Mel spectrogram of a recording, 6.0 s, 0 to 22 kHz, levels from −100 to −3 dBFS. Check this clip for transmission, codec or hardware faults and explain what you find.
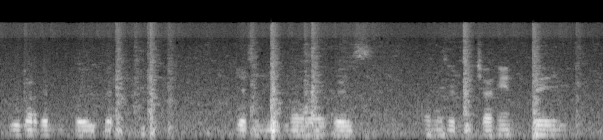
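The faults come from noise suppression working too hard against room noise that sits only about 5 dB below the speech. It removes both the noise and parts of the speech itself.

Noise suppressor artifacts are present throughout. The suppressor pulls the background down by about 21 dB in the bands it classes as steady noise, gating frame by frame. The leftover noise pumps between phrases and rises under them.

Speech cut by the noise suppressor occurs in three spans: 0.07 to 1.49 s, 2.32 to 3.69 s and 4.22 to 5.76 s. In each span, around a second of speech is misjudged as noise and attenuated by up to about 22, 20 and 22 dB respectively. Quieter consonants and word endings sound swallowed or faded.

The band limit near 12 kHz fits an Opus call path at a moderate bitrate.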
